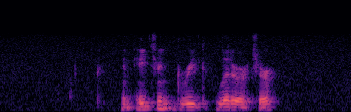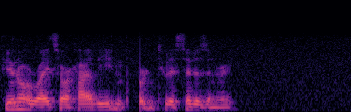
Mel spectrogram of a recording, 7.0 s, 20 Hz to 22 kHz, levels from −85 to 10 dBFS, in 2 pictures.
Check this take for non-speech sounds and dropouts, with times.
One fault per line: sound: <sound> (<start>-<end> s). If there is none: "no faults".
sound: dropout (4.8-4.9 s)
